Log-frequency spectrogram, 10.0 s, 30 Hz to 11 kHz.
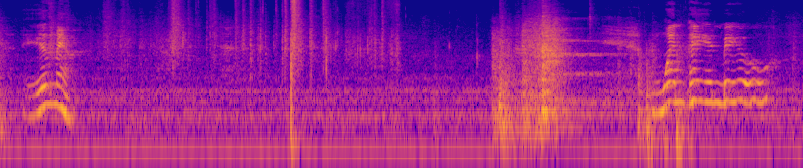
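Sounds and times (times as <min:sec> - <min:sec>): foil pan clicking and rustling: 0:02.1 - 0:05.1.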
